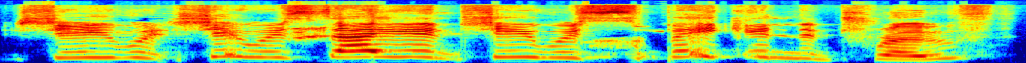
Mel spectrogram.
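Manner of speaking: hammed-up British accent, pitched high; mock British accent. Host answers the caller in mock British accent. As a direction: talk like a chummy London bloke. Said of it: "I can't say whippet in a British accent".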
